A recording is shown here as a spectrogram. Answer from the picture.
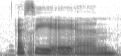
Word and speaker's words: Sean: So Shane, is it Shane or Sean? S-E-A-N. Sean. Okay. S-E-A-N? S-E-A-N. Yeah, Sean. Sean. Darn it. I'm saying it wrong the whole time.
